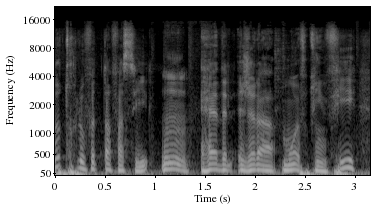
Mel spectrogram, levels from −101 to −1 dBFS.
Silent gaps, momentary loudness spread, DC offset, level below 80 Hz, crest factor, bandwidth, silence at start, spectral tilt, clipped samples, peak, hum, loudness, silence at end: none; 3 LU; under 0.1%; -46 dBFS; 12 dB; 15.5 kHz; 0 s; -5.5 dB/octave; under 0.1%; -28 dBFS; none; -41 LUFS; 0 s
